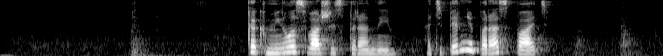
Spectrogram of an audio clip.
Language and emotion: Russian, positive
